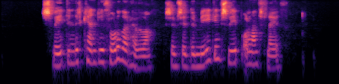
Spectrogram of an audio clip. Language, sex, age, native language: Icelandic, female, 30-39, Icelandic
